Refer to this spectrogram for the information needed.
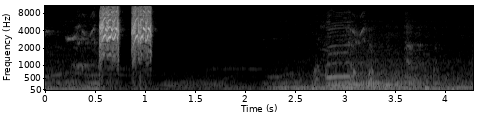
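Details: Green-cheeked conure giving two loud, harsh, broadband screeches in quick succession, each about a fifth of a second long, followed by near silence and then faint low background sounds.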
